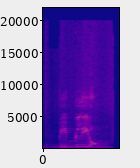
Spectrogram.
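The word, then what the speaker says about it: βιβλίον: Y es la misma palabra en hebreo, se dice biblion.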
